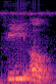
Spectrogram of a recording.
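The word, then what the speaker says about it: fear: और ये आर यहाँ पे साइलेंट रहेगा तो हम इसको ब्रैकेट में लिख सकते हैं फी अ।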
